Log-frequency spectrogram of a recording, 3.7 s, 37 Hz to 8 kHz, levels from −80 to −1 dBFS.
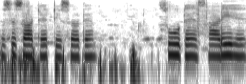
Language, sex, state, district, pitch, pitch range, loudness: Hindi, female, Jharkhand, Sahebganj, 220 Hz, 215-225 Hz, -17 LUFS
